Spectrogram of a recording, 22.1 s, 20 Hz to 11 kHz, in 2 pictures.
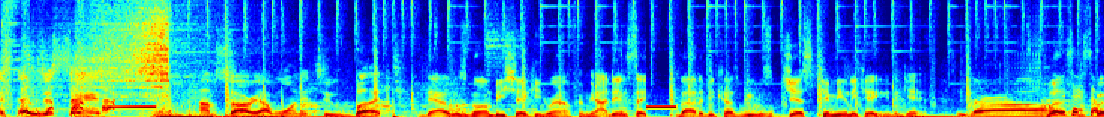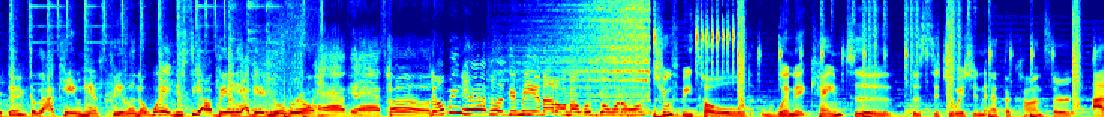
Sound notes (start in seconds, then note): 0.0 laughing; 1.1 beep; 6.4 beep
